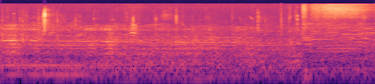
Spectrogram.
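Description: Young men chatter and call out nearby outdoors.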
